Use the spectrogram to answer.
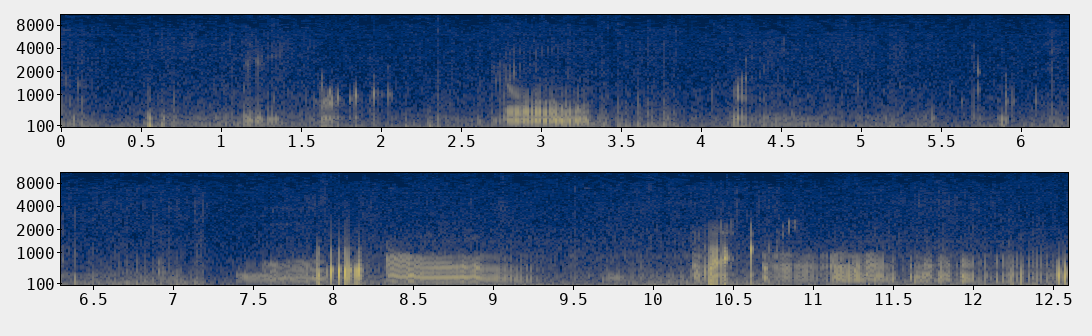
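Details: Simulated stomach rumbling from the animated robot character Bumblebee, whose "upset fuel tank" gurgles while he lies in a field: irregular gurgles, squeaks and longer rolling rumbles.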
